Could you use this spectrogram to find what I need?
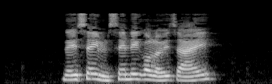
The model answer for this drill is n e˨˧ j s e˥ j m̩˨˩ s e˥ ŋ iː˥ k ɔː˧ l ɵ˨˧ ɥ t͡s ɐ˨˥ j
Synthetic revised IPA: n e˨˧ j s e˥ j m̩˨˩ s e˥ n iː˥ k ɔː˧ l ɵ˨˧ ɥ t͡s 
